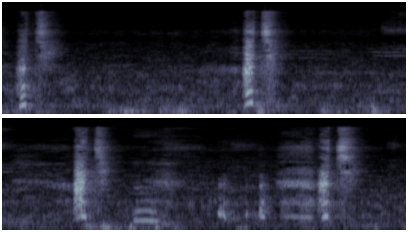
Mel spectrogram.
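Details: Person sneezing, real and deliberately faked sneezes: four sharp, explosive sneeze bursts over about eight seconds with quiet breathing between; sneezing, some acted.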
